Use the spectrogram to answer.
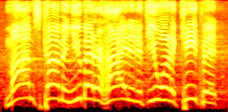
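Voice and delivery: urgent high-pitched shout; yelling. Retold or imitated. Dad warning the children mom is decluttering, yelling. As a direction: holler a warning through the house. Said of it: "yelling to the children".

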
